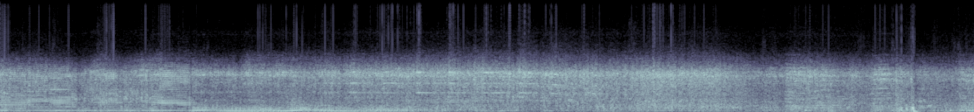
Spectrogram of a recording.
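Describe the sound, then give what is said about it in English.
A train runs on rails with a loud, steady roar of rumbling, rattling noise filling the whole stretch, a droning mechanical tone shifting pitch in the first couple of seconds. “See the nerve-cracking train drag that sometimes kills the winner.”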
